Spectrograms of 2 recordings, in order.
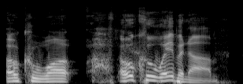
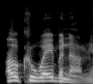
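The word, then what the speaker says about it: Okwuegbunam: But I think the bigger thing with his return is, and the return of, hold on, I've got the pronunciation, Albert Okuwebanam. – Okuwebanam, yes.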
